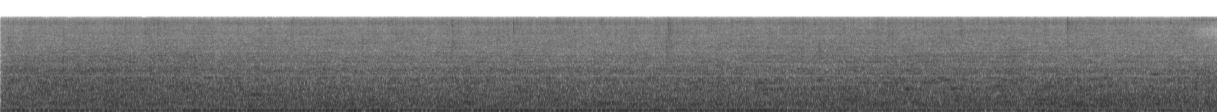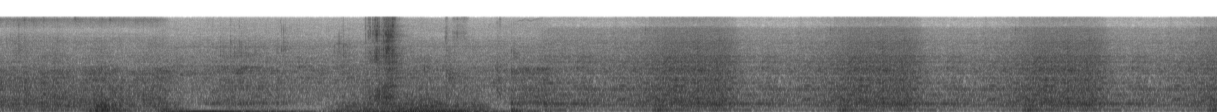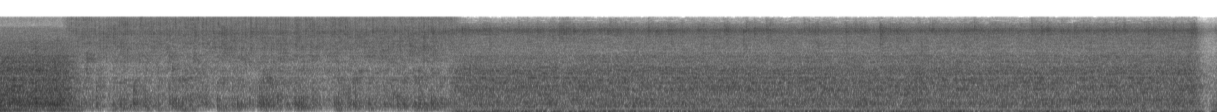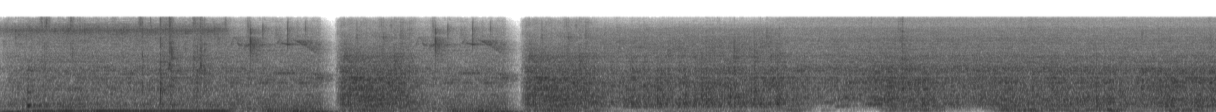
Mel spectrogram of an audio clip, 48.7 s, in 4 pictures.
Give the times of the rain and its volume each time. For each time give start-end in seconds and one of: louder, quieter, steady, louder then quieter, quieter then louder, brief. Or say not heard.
0.0-48.6 steady.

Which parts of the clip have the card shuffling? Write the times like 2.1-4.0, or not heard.
15.8-16.9, 36.8-38.8.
